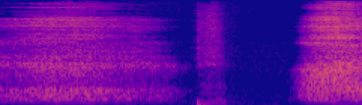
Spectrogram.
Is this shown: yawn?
yes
